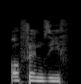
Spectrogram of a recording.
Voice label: "offensiv", German; adjectives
